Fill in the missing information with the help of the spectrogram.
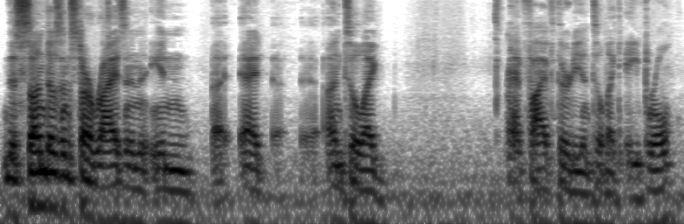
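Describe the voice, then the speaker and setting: A man's voice: deep voice, measured pace, a little mellow, slight background noise. A young man talking casually to camera in a rambling monologue, full of fillers, restarts and casual swearing. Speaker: vlogger.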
